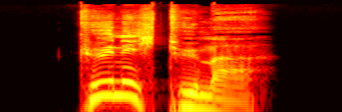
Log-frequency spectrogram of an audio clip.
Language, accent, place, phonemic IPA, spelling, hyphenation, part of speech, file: German, Germany, Berlin, /ˈkøːnɪçtyːmɐ/, Königtümer, Kö‧nig‧tü‧mer, noun, De-Königtümer.ogg
- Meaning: nominative/accusative/genitive plural of Königtum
